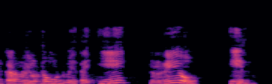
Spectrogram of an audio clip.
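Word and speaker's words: 일요일: নাই তাহলে এখানে হলো ই রিও ইল ই রিও যখনই দেখতে পাচ্ছেন ইয়ং আছে তখনই আপনি নিচেরটাকে আর উচ্চারণ করবেন না সাইলেন্ট রেখে দেন তাহলে আমি দেখেন ইল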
